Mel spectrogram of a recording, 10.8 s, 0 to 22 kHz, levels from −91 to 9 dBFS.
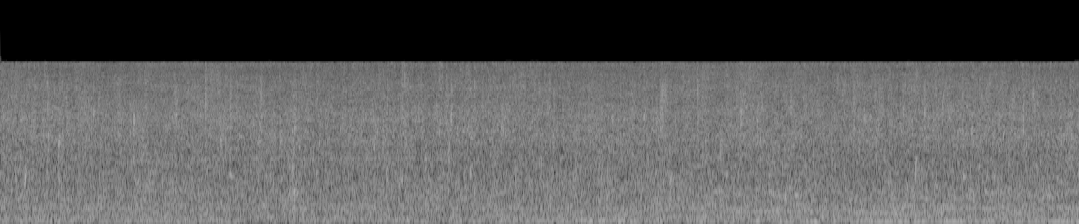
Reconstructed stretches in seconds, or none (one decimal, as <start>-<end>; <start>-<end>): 1.1-3.0; 5.7-7.7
